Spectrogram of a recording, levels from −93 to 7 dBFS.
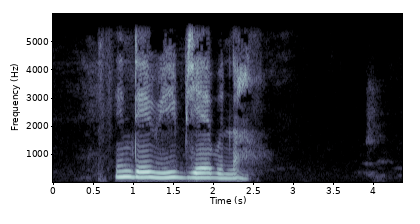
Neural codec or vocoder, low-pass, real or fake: none; 5.4 kHz; real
